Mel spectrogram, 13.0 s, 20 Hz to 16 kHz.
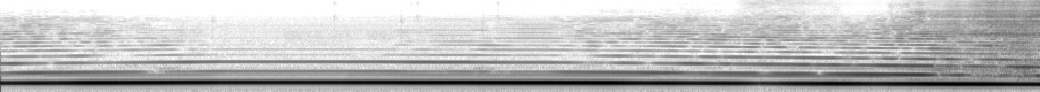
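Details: Medion TV speaker resonating during a frequency sweep from 50Hz to 400Hz and back: steady pure tone near 400 Hz sagging in pitch as a buzzy edge creeps in; resonant squeak, cause unknown.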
